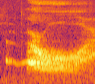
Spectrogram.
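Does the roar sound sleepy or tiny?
tiny. The roar sounds small and tiny.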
